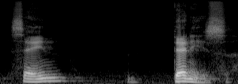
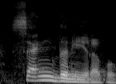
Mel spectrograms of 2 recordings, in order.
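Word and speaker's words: Saint-Denis: 그 다음에 아울렐리아누스 시기에 세인 데니스. 근데 이제 이 세인 데니스라고 되어 있는데 이것이 이제 프랑스 사람이군요, 이 사람이. 그래서 발음을 뭐라고 하느냐면 생드니라고 그래.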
